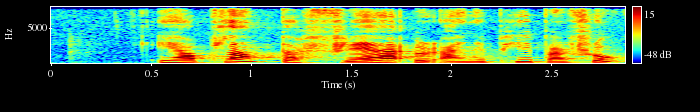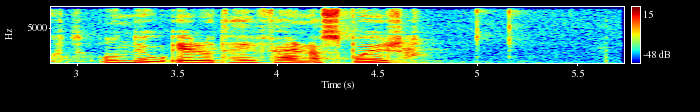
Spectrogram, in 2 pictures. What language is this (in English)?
Faroese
